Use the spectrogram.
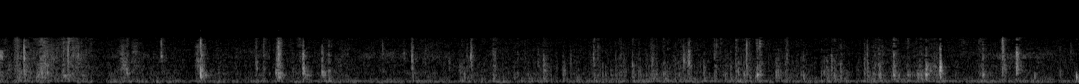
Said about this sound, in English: Okay, got a little clock box going here.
